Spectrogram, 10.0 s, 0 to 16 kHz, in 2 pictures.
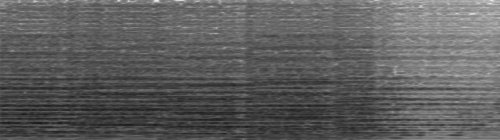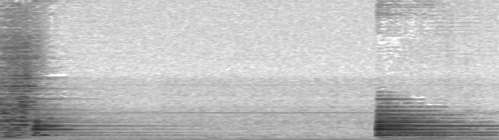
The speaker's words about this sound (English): As the clock strikes 13 on Airstrip 1, it's Tuesday, the 7th of February, year of our Lord 2023, day 1062 of 2 weeks to flatten the curve.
